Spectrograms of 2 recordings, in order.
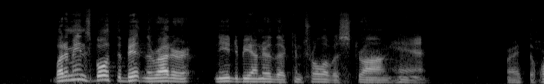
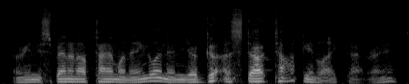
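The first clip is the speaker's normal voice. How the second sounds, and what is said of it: Put-on English accent. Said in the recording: “that's supposed to be my English accent.”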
